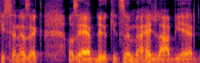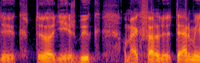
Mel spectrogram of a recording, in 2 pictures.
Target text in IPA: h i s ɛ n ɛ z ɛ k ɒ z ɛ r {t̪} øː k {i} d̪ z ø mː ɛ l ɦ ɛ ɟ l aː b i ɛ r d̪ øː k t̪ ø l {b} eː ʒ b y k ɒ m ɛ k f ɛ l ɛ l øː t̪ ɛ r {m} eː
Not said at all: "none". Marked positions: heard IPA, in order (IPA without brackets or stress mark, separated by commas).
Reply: d̪, i, ɟ, m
